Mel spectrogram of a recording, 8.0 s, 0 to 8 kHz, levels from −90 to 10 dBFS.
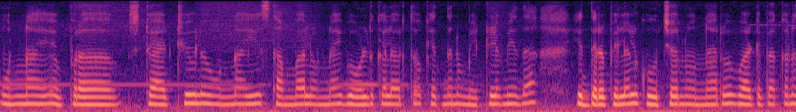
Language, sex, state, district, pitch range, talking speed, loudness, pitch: Telugu, female, Andhra Pradesh, Guntur, 210-225 Hz, 130 wpm, -16 LUFS, 215 Hz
